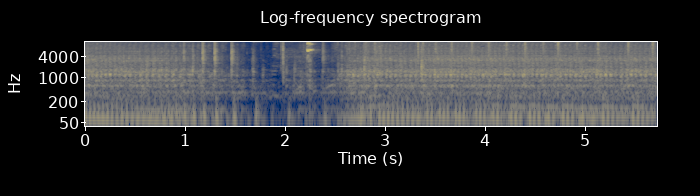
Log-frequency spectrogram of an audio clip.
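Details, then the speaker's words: Columbia Parcar golf cart engine with the choke on. It sputters and nearly dies around two seconds, then catches and settles into a steady, even putter at idle. Engine running. "Anywho, alright, so there's life. That's good. That's good. Very good."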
